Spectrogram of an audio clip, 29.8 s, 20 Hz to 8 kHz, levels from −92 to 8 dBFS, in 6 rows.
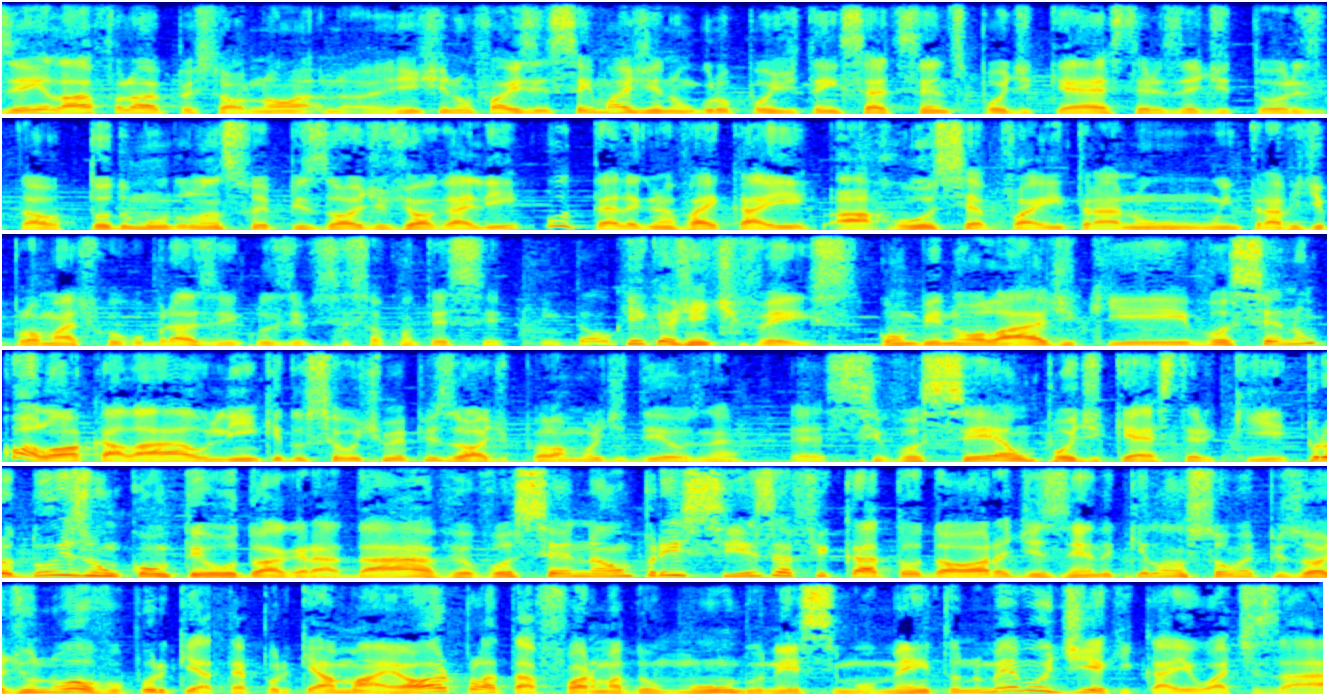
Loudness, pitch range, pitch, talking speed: -16 LUFS, 115-165 Hz, 135 Hz, 230 wpm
